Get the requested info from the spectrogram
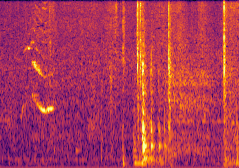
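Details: Cornish rex and Scottish fold kittens on their first time out: one brief, thin, high meow that slides downward, followed by soft thumps and rustling in a small room.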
